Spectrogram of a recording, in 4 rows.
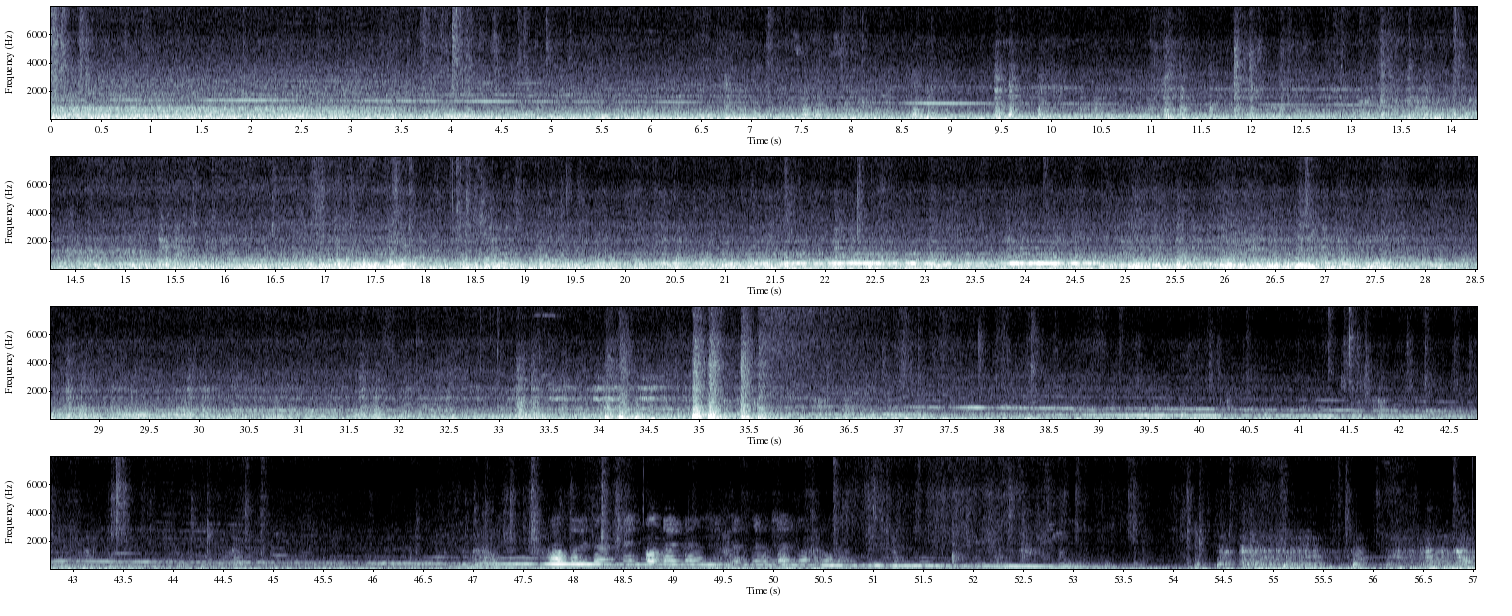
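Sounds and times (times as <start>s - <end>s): train wheels rumbling on track: 0.0s - 57.0s
train wheels clacking: 33.0s - 35.8s.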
